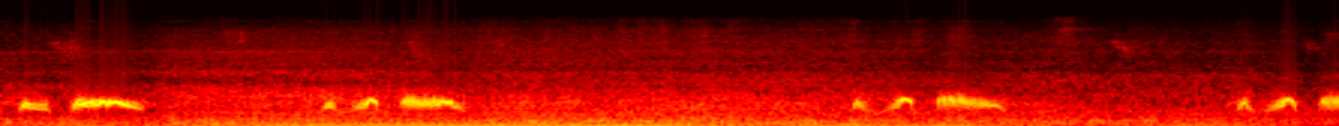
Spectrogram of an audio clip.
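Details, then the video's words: Spotted dove at Ninh Thuận, recorded during bird trapping with a lure bird, giving low hoarse coos in short-long pairs, spaced a few seconds apart over a steady low rumble of background noise. "Cu gáy Ninh Thuận,นกเขาใหญ่สายต่อดิน,Tekukur pikat,The Sound Of dove"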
